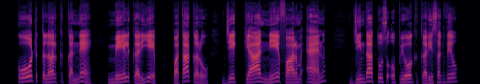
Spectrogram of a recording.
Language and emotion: Dogri, neutral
